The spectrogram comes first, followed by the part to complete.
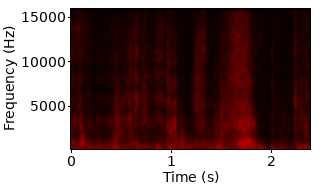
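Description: Paperboard retail box being opened by hand: the flap and white inner tray scraping and tapping, with a few light clicks and a short scrape near the end, over quiet background music.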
